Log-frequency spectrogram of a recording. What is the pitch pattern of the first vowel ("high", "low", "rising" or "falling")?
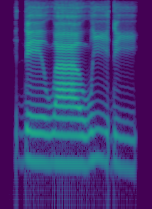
low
